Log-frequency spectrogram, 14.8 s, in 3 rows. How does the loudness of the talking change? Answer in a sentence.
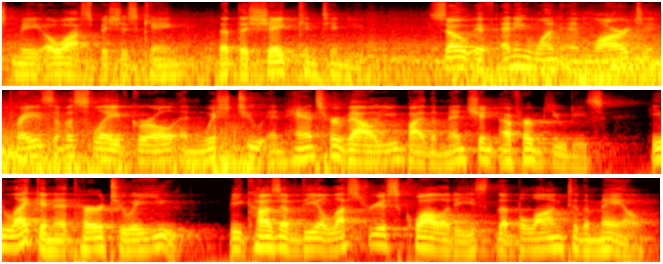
The volume of the talking stays about the same.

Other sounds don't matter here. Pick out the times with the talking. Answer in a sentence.
You can hear the talking from 0.0 to 14.7 s.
